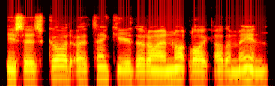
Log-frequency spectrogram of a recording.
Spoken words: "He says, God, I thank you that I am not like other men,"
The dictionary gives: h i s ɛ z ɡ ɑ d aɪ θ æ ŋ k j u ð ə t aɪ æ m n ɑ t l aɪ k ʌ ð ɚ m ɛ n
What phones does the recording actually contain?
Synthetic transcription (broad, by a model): h i s ɛ z ɡ ɑ d aɪ θ æ ŋ k j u ð ə t aɪ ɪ m n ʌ t l aɪ k ʌ ð ɚ m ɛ n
